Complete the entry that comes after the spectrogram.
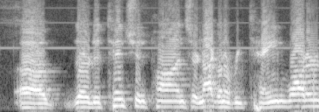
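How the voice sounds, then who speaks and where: With an American accent, a man talks in a fairly high pitch and fairly even intonation over noticeable background noise. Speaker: land acquisition manager for developer. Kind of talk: presentation to city council. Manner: loud.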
